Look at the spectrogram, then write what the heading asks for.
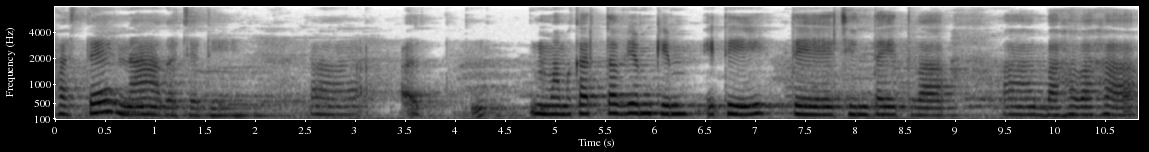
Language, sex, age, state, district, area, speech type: Sanskrit, female, 30-45, Andhra Pradesh, East Godavari, urban, spontaneous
